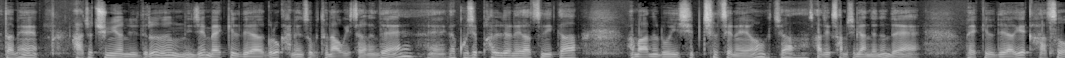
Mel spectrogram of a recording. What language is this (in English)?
Korean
